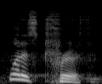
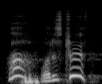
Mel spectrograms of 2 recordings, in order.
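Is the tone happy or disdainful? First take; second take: disdainful; happy. First: It sounds disdainful and dismissive. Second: It sounds happy and curious.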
